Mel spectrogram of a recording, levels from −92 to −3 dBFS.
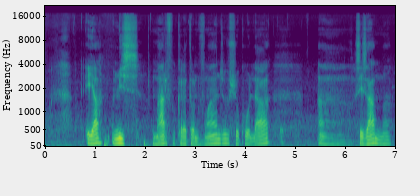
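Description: A speech recording with one technical glitch: a single sharp click at 3.42 s, which sounds like dropped samples. Likely a handful of samples went missing from the stream, well under a tenth of a millisecond, so the waveform jumps straight from one value to a later one. That gap is far too short to lose any actual sound. You just get that one tick, which would show as a thin vertical line across the spectrum.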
